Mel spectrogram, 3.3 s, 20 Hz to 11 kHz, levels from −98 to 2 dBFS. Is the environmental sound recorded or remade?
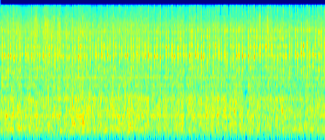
recorded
